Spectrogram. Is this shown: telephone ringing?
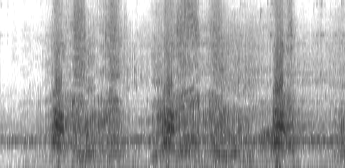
no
